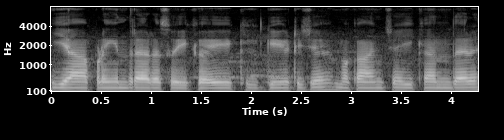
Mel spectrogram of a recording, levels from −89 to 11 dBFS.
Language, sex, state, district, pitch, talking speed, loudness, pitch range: Rajasthani, male, Rajasthan, Nagaur, 105 Hz, 180 wpm, -18 LUFS, 100-105 Hz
